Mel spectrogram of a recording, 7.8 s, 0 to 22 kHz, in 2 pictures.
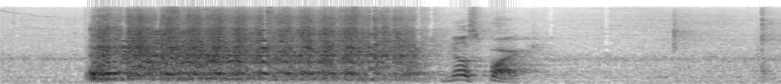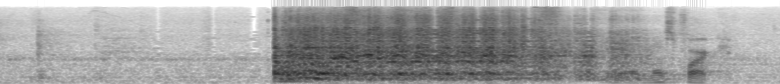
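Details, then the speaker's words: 1953 MG TD parked in a barn since 1979 being revived: two bursts of even cranking, about two beats a second, never firing; power reaches the coil but no spark suspected, owner suspects bad points; cranks, no start. "nope possibly we don't have spark we got power to the coil but it doesn't mean we have spark"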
